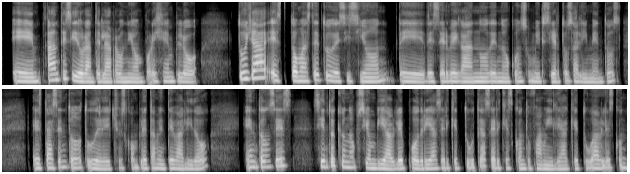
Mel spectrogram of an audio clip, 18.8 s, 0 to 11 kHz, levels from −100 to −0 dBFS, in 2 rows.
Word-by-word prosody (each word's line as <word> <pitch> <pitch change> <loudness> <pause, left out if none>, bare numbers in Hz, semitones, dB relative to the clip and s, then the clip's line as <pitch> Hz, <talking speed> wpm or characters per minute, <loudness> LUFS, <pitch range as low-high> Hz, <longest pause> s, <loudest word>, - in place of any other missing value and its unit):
Eh, 165 -2 +4 0.2
antes 230 +4 +3
y 190 - +5
durante 155 -2 +4
la 150 0 +2
reunión. 150 0 0
Por - - -4
ejemplo, 165 -3 -1 0.6
tú 260 - +3
ya, 295 +3 +6
este, 190 - +1
tomaste 180 +2 +3
tu 200 - -1
decisión, 165 +4 -1
de 160 -3 +1
de 165 0 0
ser 160 +1 0
vegano, 160 0 +1
de 160 0 +1
no 155 -1 0
consumir 170 -1 -2
ciertos 150 - -2
alimentos, 150 +3 -3 0.6
estás 180 0 0
en 220 - -3
todo 185 -3 -1
tu - - -3
derecho, 150 -2 -1
es 175 - -5
completamente 165 - -2
válido. 155 - -1 0.5
Entonces, 215 - 0 0.3
siento 230 -12 +1
que - - -3
una 210 -1 0
opción 185 -4 0
viable 160 -1 +3
podría 160 0 +1
ser 170 +1 -3
que 170 - -4
tú 95 - -4
te 90 - -4
acerques 170 - -2
con 160 0 -3
tu 160 - -6
familia, 145 -1 -2
que 160 +1 -4
tú 90 - -3
hables 90 +2 0
con 95 -3 -4
160 Hz, 160 wpm, -23 LUFS, 150-175 Hz, 0.6 s, ya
